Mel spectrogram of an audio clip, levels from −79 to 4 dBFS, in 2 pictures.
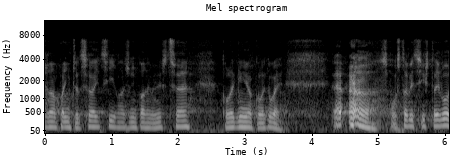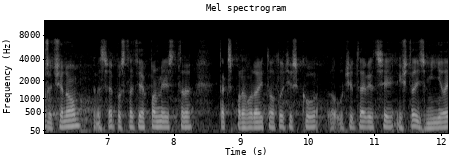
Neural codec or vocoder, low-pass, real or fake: codec, 16 kHz, 4 kbps, FunCodec, trained on Chinese and English, 50 frames a second; 7.2 kHz; fake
